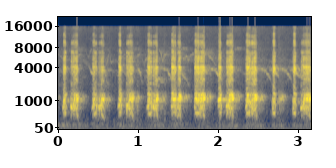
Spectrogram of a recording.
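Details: A chukar (Alectoris chukar), described as calling to a female and used as a hunting call, gives harsh, clucking chuck notes in quick doubled bursts, about three per second, in a steady run without other sounds.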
